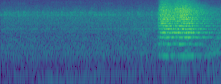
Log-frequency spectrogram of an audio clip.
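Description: A vehicle horn honks once, short and loud, about one and a half seconds in, over a steady low background hum.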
